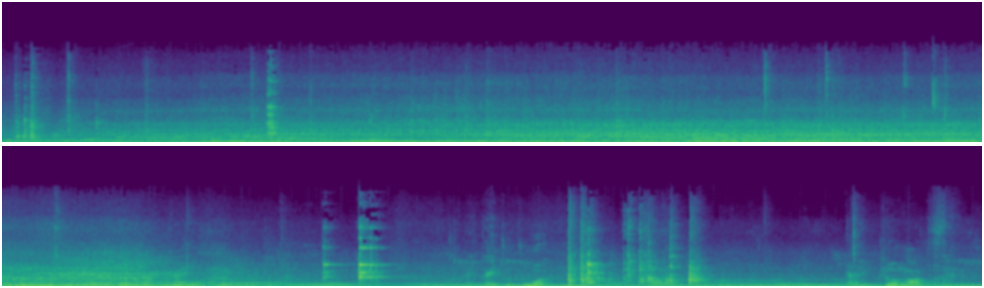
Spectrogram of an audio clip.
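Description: Spoon and chopsticks clinking against small ceramic bowls as soup is served and eaten, with a cluster of sharp clinks a few seconds before the end. Background music with held notes runs underneath.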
